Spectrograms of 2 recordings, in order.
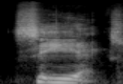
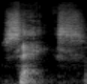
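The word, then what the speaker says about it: CeX: a small rant at C ex or sex or kex depends on how you want to pronounce that um yeah the way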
